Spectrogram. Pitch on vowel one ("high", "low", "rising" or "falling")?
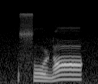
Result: low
